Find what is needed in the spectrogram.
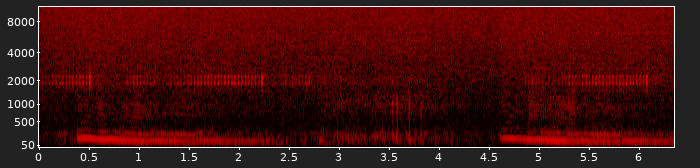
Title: old man cat snoring 😻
